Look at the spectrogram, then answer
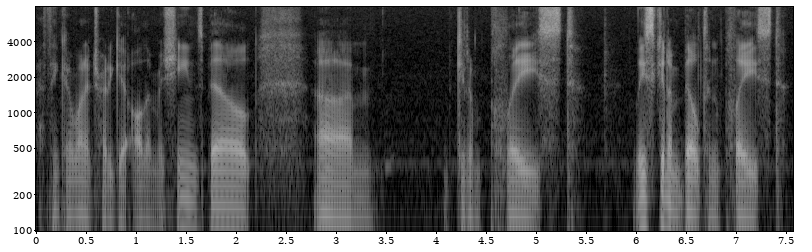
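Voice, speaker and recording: A man calmly talking through a survival game as he plays, low-key and unhurried, with no put-on enthusiasm. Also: creaky. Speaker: gameplay commentator. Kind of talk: casual let's-play commentary.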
